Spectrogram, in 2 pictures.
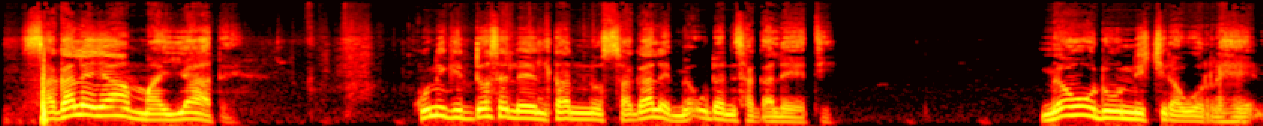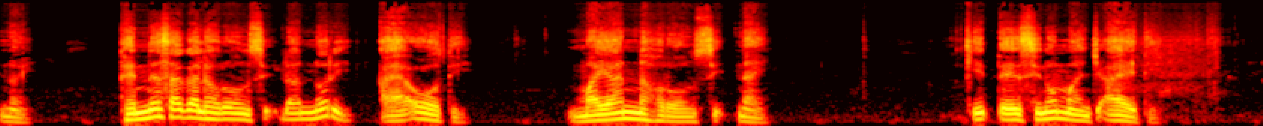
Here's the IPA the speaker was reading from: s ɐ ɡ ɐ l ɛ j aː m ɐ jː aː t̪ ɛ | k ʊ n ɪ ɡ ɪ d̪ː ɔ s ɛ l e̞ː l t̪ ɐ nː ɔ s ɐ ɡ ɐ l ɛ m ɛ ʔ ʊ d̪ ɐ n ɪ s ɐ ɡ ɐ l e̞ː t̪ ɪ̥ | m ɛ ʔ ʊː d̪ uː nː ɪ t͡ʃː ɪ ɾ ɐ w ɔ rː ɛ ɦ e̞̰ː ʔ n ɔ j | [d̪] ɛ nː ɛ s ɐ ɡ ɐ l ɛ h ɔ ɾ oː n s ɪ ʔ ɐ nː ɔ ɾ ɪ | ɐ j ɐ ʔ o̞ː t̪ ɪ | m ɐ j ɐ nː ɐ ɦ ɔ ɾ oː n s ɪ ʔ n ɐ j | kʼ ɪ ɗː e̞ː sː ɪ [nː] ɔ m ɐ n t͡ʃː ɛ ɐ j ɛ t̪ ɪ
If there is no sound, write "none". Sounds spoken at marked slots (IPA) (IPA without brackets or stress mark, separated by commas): t̪, n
